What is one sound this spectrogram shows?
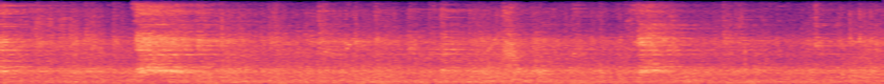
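Metal wheels screech against the rails.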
